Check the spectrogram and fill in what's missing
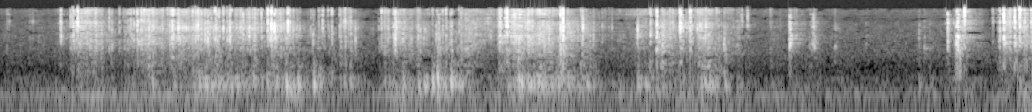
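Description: A palm-sized, solid white bar of soap is held in one hand and scored and shaved with a box-cutter blade into small cubes that crumble off. Bright, crisp scraping and crumbling bursts come in uneven runs with short quiet gaps, carrying almost no low end.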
